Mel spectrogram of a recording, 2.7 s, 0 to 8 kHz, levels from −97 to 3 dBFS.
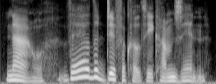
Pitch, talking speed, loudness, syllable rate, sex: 160 Hz, 135 wpm, -18 LUFS, 4.7 syllables/s, female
